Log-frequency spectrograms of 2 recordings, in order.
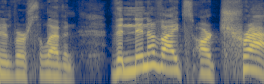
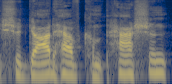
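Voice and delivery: ordinary talk

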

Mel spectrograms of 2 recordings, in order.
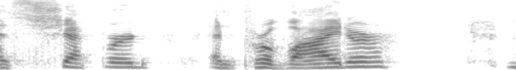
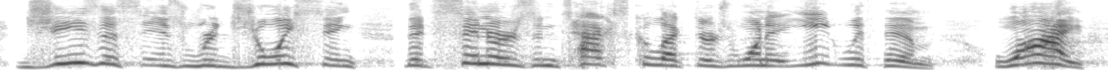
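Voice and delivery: ordinary talk, nothing marked

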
